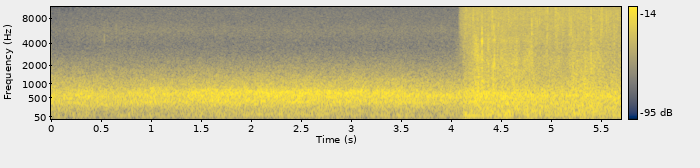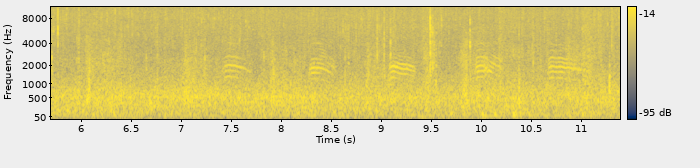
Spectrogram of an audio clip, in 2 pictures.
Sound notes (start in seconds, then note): 0.1 wind howling; 7.8 bird cawing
